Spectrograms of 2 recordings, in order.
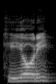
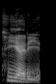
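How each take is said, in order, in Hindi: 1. बीच में 'yo' वाले तीन अक्षर हैं। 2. बीच में 'ya' वाले तीन अक्षर हैं। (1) "या फिर हम ऐसा पढ़ देते हैं" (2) "जो रियल साउंड मेरे पास में आता है"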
